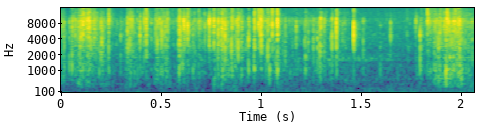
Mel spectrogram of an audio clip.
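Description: A clear plastic zip-lock bag of Murano beads crinkling as it is handled and turned in the hands, with irregular soft crackles.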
